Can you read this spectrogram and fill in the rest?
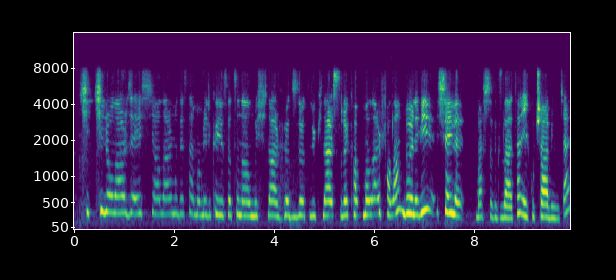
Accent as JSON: {"language": "Turkish", "country": "Turkey"}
